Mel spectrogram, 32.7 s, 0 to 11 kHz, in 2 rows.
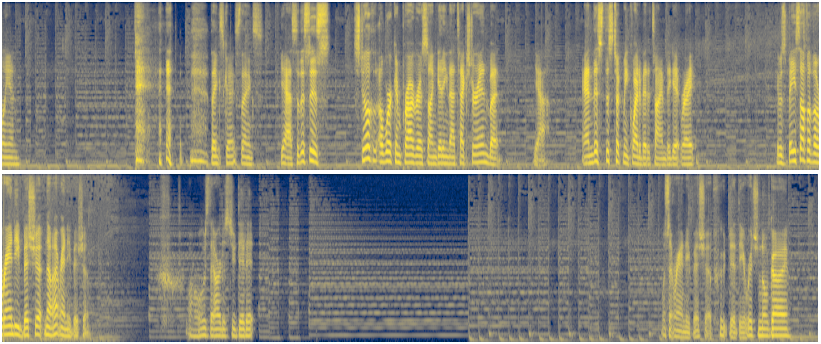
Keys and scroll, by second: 15.7 shift+r.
